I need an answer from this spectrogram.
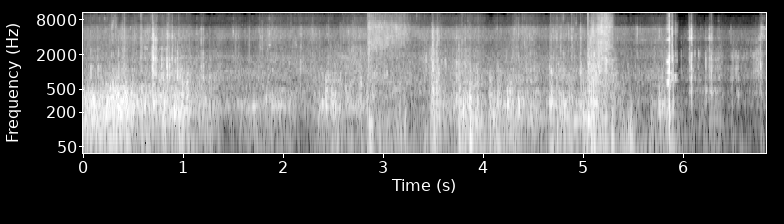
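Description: Plastic kayak hull scraping over gravel as it is pushed off, then moving river water with wind on the microphone. A few sharp knocks come near the end.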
